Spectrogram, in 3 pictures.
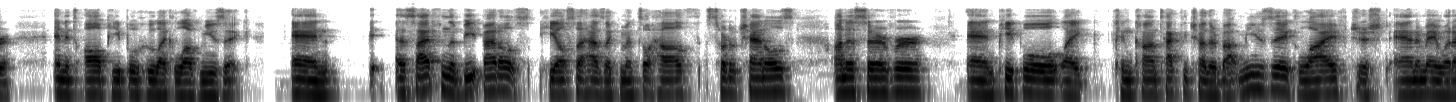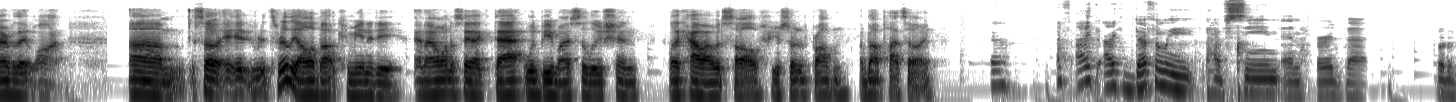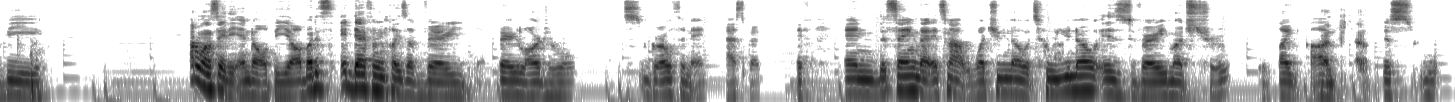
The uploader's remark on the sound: I apologize for my voice cutting out so often in the video! I wasn't aware that the program I was using to record wasn't of the best quality.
